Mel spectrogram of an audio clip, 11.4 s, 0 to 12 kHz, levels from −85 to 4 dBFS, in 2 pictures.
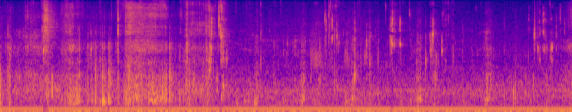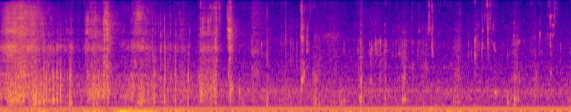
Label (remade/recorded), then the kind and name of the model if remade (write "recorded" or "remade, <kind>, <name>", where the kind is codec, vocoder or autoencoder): recorded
